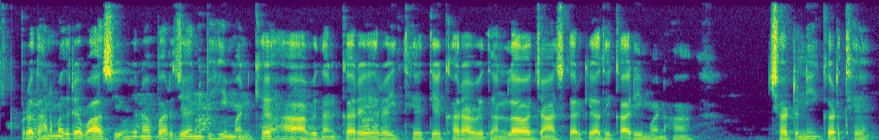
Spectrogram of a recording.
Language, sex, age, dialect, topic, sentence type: Chhattisgarhi, male, 25-30, Central, banking, statement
